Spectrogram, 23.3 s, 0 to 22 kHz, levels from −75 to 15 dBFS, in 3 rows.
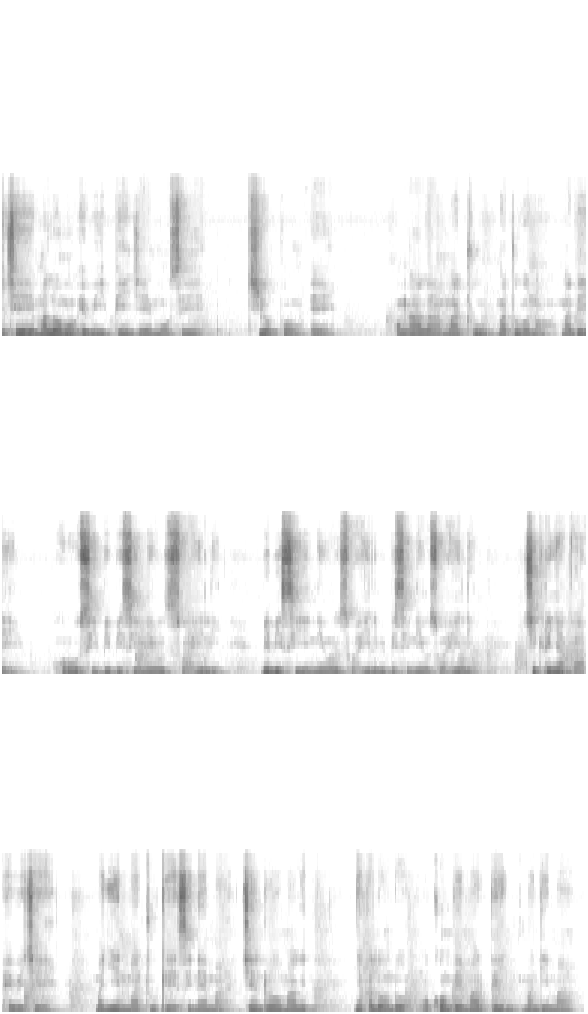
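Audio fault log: Throughout – Nellymoser compression: the speech carries a rough, hissy halo and a smeared, underwater quality, with plainly audible damage and nothing above 10.6 kHz. This is likely the Nellymoser Asao codec from Flash, which codes short blocks at a fixed bit depth per sample. Bands too weak to earn bits are filled with noise, producing the hiss. The damage level suggests a bitrate of about 44 kbps.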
